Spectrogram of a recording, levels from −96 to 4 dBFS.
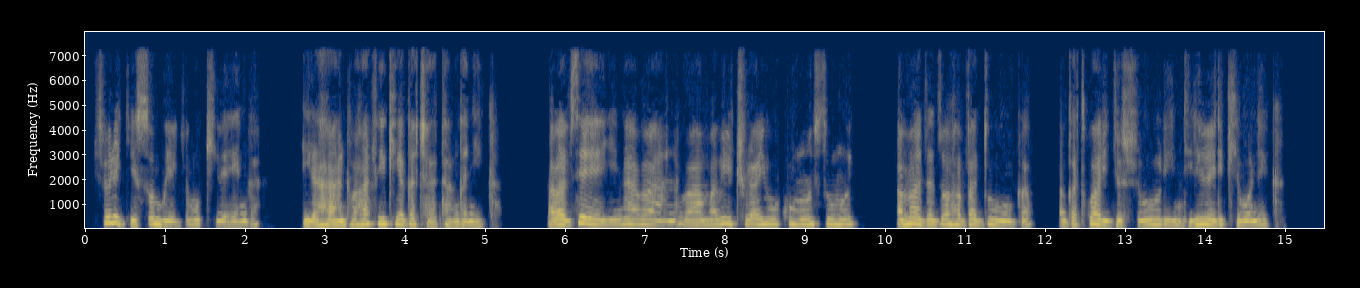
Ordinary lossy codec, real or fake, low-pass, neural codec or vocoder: MP3, 64 kbps; fake; 7.2 kHz; codec, 16 kHz, 4 kbps, FreqCodec, smaller model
